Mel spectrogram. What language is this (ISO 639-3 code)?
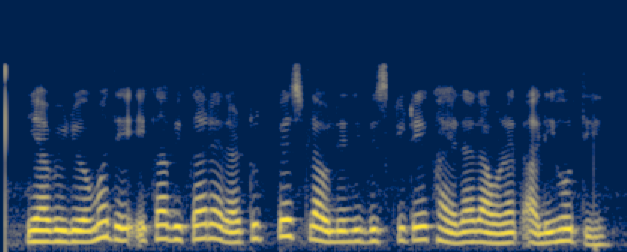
mar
